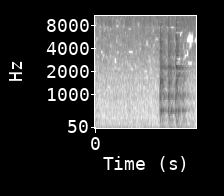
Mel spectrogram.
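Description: Vegetables sizzling in a frying pan as they are stirred with a wooden spoon. In the second half there are louder scrapes and knocks of the spoon against the pan.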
